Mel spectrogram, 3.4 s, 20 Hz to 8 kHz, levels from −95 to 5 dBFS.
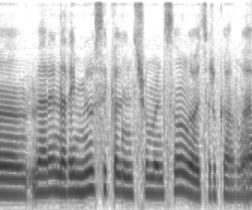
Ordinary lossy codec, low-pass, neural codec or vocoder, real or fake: none; none; codec, 16 kHz, 16 kbps, FunCodec, trained on LibriTTS, 50 frames a second; fake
